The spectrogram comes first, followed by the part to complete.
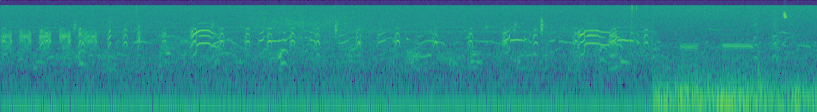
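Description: A dense chorus of many birds calling over one another, with repeated arching, honk-like calls. About six and a half seconds in, the chorus cuts off and gives way to a low rumble with a few faint chirps.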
